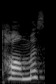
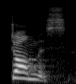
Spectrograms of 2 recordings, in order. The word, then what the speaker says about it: Thomas: So, that's why we mention it as Thomas and not Thomas.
